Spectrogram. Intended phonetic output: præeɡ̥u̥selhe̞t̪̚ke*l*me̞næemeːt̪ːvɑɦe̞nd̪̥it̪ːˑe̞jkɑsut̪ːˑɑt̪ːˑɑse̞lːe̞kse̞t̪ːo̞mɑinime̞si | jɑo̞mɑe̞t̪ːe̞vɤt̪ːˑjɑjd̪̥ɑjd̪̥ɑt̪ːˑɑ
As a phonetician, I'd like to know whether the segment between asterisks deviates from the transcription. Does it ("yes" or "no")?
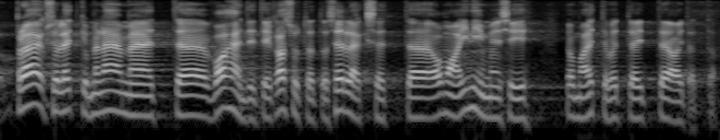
no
